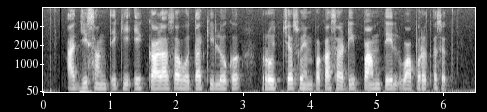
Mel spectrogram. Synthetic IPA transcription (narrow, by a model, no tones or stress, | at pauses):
ad͡ʑiːsãŋɡt̪ekiːʔekːaɭasaɦot̪akiːlok | ɾod͡ʑt͡ɕjasʋəjəmpəkasaʈiːpamt̪elʋapɾət̪əset̪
